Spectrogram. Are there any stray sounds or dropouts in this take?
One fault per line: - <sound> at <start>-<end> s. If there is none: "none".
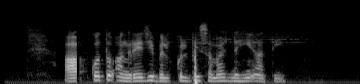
- dropout at 0.8-0.8 s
